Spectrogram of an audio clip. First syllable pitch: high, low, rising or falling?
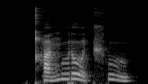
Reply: low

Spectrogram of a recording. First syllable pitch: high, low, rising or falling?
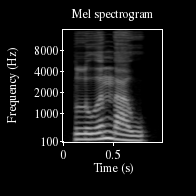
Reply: rising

